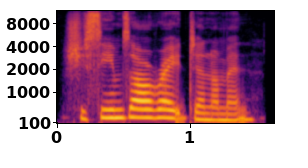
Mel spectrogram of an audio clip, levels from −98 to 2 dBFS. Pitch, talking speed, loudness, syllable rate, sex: 220 Hz, 185 wpm, -15 LUFS, 4.9 syllables/s, female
